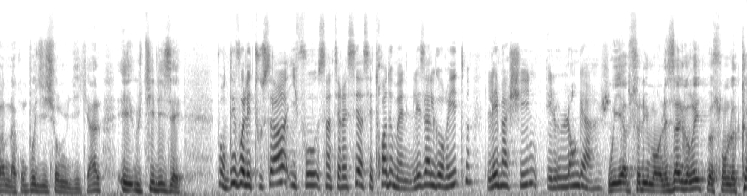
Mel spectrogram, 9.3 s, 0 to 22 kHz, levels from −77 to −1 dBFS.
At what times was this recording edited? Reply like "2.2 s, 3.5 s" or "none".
2.7 s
